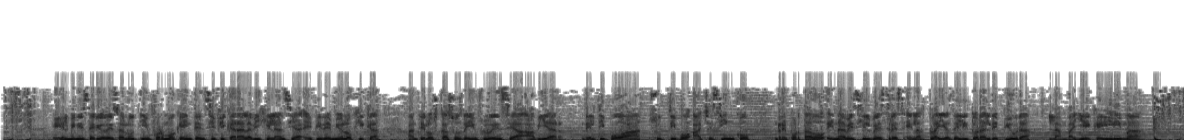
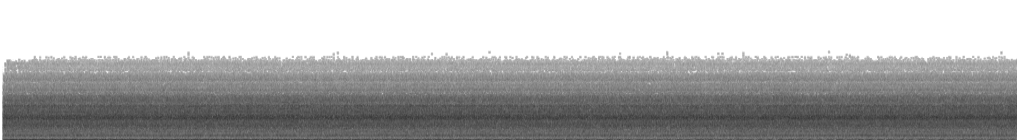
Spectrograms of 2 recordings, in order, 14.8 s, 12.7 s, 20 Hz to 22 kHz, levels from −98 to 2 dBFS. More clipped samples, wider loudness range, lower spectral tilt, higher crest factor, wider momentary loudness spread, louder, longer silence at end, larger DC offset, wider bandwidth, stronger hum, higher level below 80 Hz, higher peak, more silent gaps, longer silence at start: first, 2% vs under 0.1%; about the same, 1 LU vs 0 LU; first, -5 dB/octave vs -1 dB/octave; second, 8 dB vs 14 dB; first, 5 LU vs 1 LU; first, -8 LUFS vs -17 LUFS; about the same, 0 s vs 0 s; neither; second, 11 kHz vs 13 kHz; neither; first, -26 dBFS vs -40 dBFS; first, 0 dBFS vs -6 dBFS; neither; about the same, 0.05 s vs 0.05 s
